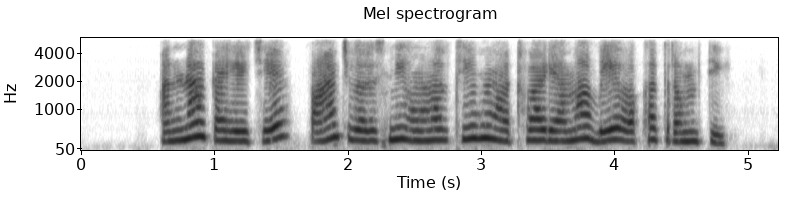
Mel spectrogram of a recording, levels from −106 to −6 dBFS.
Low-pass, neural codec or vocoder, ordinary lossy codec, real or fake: 5.4 kHz; codec, 16 kHz, 2 kbps, FreqCodec, smaller model; none; fake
